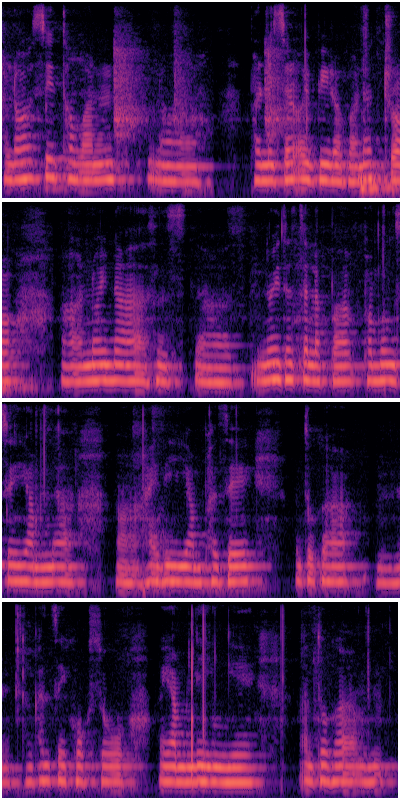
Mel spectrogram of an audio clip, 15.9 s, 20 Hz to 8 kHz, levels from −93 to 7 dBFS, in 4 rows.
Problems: background sounds at intervals, low volume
